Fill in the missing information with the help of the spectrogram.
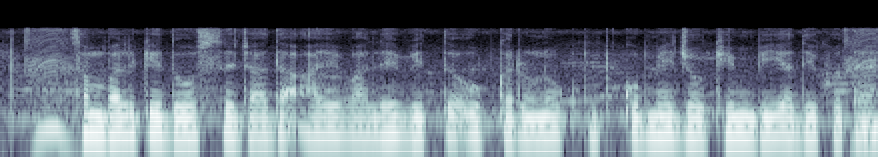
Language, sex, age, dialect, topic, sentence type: Hindi, male, 18-24, Hindustani Malvi Khadi Boli, banking, statement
